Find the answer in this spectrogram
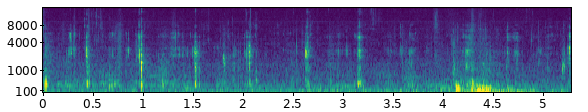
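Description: Close-miked chewing of a bite of crispy chicken burger, with wet mouth clicks about twice a second. A low thump about four seconds in as the burger is set down on the wooden board.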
